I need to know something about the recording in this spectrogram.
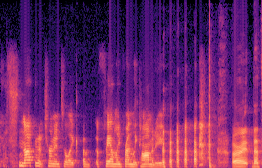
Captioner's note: both laugh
